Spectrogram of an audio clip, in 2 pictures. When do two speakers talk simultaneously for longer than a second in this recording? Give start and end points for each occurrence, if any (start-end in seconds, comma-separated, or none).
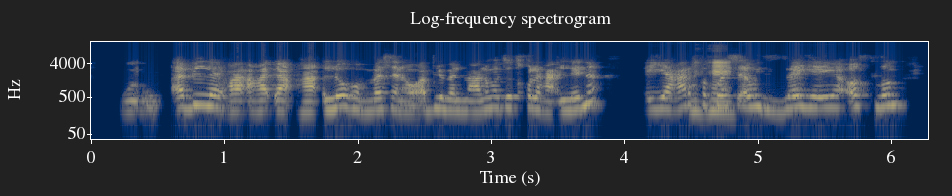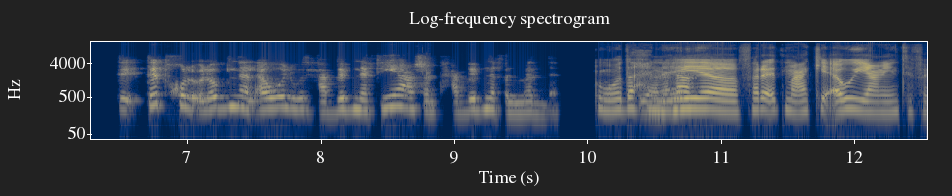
none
